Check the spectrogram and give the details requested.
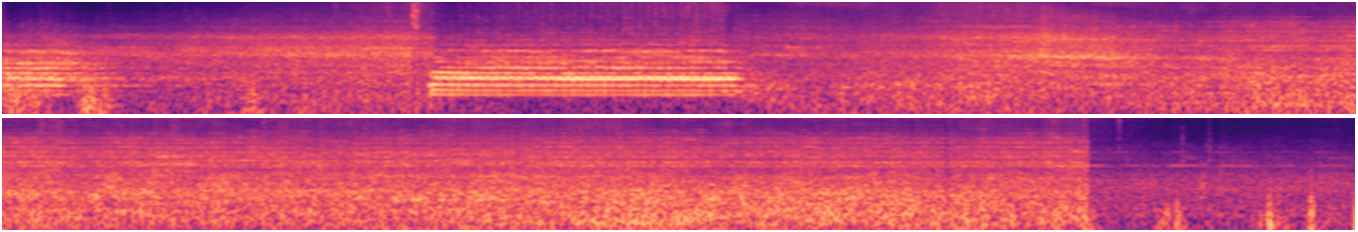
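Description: CSX freight locomotive sounding its horn at a grade crossing: a short blast at the start, then a longer, louder one about three seconds in. The train then rushes past with a steady rumble and clatter of locomotive and freight cars, and the sound drops away sharply near the end.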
